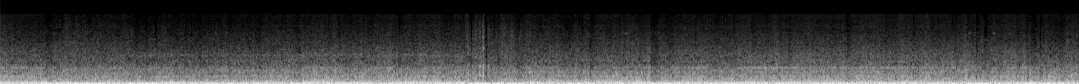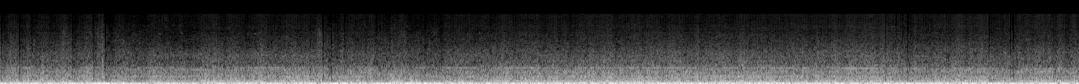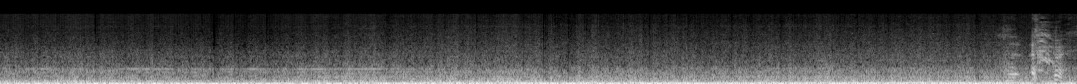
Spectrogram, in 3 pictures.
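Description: Semi truck's diesel engine and road noise heard inside the cab while cruising on a highway: a loud, steady low drone with a faint steady whine above it.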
